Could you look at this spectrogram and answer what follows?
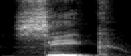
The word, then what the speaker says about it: CEEK: Seek, which by the way is spelled C-E-E-K, has an ICO that's coming up in a couple of weeks, and Gazecoin recently completed their ICO about a month ago.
